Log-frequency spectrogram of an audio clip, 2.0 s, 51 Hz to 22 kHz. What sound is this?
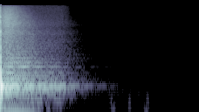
Snare Of God Drier 015
drum, drumset, kit, pack, realistic, set, snare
